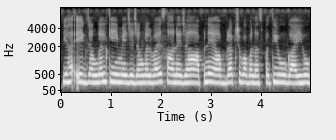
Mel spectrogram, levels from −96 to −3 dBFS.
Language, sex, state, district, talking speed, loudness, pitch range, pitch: Hindi, female, Jharkhand, Jamtara, 215 wpm, -13 LUFS, 230-250 Hz, 240 Hz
